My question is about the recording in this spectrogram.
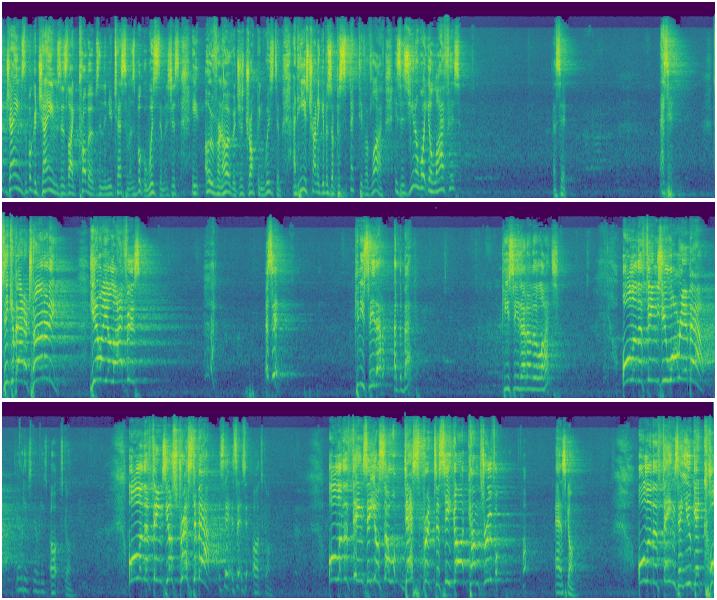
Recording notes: Recorded live at Planetshakers Church (Melbourne).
